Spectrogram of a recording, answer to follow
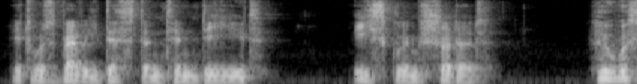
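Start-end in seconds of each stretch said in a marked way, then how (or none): none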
